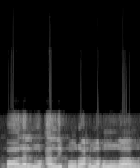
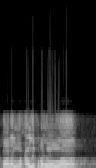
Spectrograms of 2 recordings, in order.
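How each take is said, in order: First: The phrase is said slowly and carefully. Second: The phrase is said quickly, dropping a vowel. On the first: "Kalau harus pelan-pelan mungkin bisa aja benar" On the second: "Tapi kalau kita cepat"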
